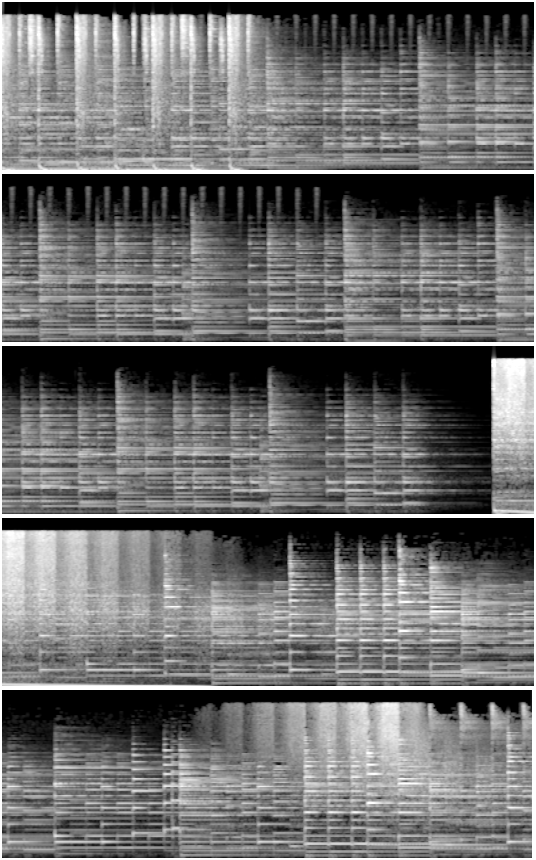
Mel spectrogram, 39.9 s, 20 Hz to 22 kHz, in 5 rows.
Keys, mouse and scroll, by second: 0.0 middle click, 0.8-1.6 scroll up 1, 1.6 KP_1, 2.7 click, 4.3-5.5 middle drag, 5.5 shift+click, 8.6 shift+click, 9.2 KP_1, 10.1 g, 13.3 Tab, 13.6 scroll down 3, 13.9-15.9 middle drag, 15.9 KP_1, 16.6 ctrl+KP_2, 16.7 ctrl+KP_2, 18.1 click, 18.5-20.3 scroll down 4, 20.3-23.4 drag, 23.4 scroll up 3, 23.7 scroll down 3, 23.9-25.0 middle drag, 25.0 KP_7, 26.0 s, 29.3 KP_1, 30.2 s, 32.8 scroll up 1, 33.1-33.4 scroll down 1, 33.4-33.9 middle drag, 33.9-35.3 scroll up 2, 35.3-36.6 drag, 36.6-37.1 scroll down 2, 37.1 KP_1, 39.1 scroll up 1, 39.4-39.7 scroll down 2, 39.7-39.8 middle drag.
